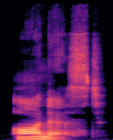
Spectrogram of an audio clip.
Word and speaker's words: honest: Well, honest has an H, right? It starts with the consonant H and it's pronounced honest.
